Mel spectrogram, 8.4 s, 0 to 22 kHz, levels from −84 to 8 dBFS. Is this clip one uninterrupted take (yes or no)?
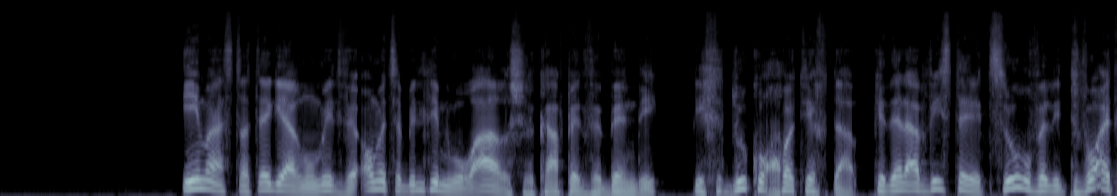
yes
